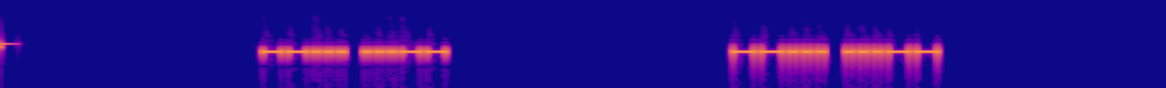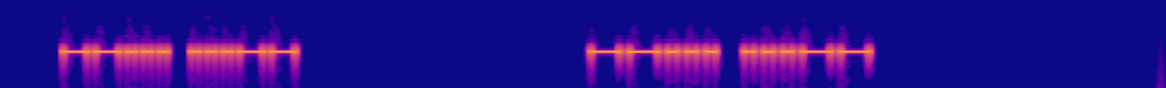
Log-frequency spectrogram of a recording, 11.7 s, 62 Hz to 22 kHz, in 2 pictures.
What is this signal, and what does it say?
Morse code, heard as a keyed tone, about 33 wpm, 700 Hz. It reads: 73 73 73 73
